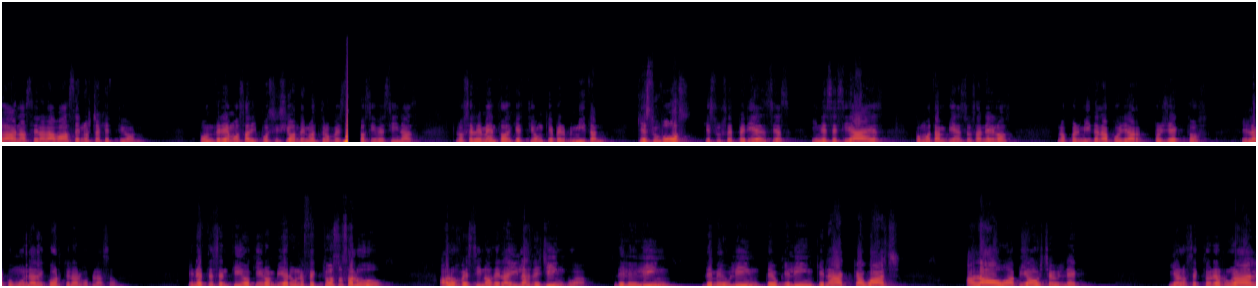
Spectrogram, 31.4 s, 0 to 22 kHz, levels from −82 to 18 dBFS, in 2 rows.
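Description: At 4.26 s an unstable filter takes over the signal. A recursive filter stage starts feeding back on itself, so a low tone of around 300 Hz rises out of the sound and swells very loud in about 60 ms, hard-clipping as it climbs. Then the filter's internal values overflow and the output drops out, leaving about 170 ms of silence before the filter resets and the audio returns at 4.49 s.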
